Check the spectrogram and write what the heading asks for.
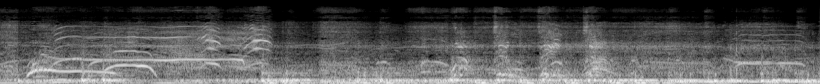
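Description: Live concert music played loud through a large PA system, with a heavy, pulsing bass under a sliding melody line.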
